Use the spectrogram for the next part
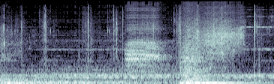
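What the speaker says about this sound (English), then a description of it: "was that bird?" A bird caws once near the middle of an eerie, rumbling game soundscape in The Sinking City, set among ruins in a flooded town, with a low ambient drone throughout.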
